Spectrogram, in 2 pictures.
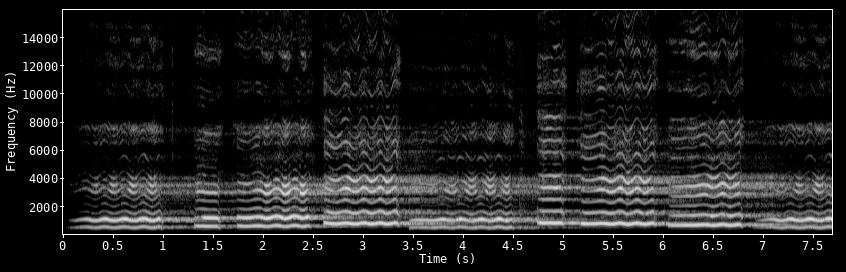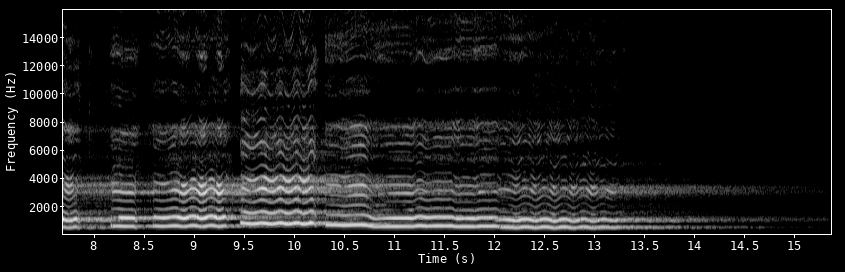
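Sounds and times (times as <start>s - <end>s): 
singing voice: 0.0s - 14.6s.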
